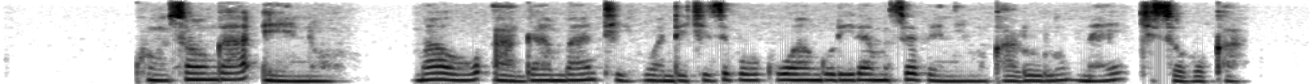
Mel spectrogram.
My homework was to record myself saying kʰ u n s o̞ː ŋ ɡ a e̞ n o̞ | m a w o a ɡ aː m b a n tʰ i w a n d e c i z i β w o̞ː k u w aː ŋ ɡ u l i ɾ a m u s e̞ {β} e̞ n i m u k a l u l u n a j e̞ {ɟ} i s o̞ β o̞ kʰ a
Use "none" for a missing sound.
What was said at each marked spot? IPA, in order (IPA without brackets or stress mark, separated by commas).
v, c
